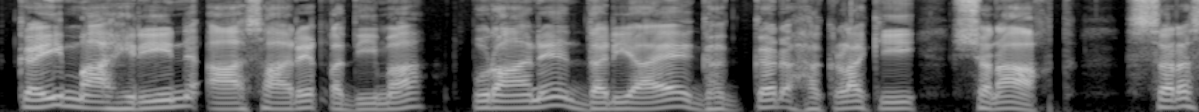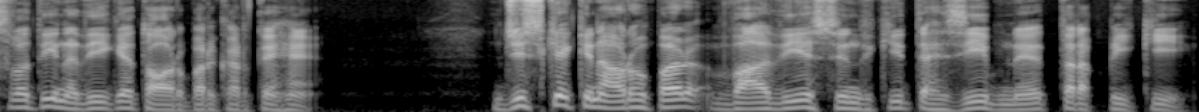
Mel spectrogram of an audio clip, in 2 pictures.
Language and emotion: Urdu, neutral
